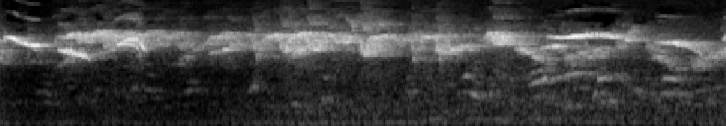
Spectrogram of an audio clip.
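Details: Crowd of oriental magpie-robins singing in the afternoon for training, thick overlapping high whistling and warbling without pause, swelling and fading, some sliding notes standing out, low hum underneath.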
